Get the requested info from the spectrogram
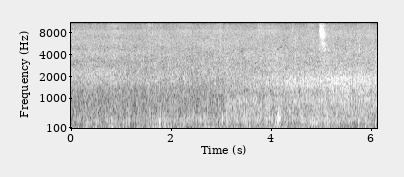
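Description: Wind buffeting the phone's microphone in uneven, gusty low rumbles.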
